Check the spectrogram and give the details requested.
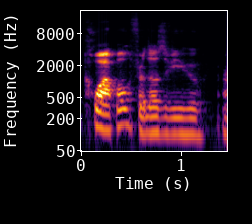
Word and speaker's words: Kvapil: Yes, it's pronounced Kvapil for those of you who are not quite sure.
